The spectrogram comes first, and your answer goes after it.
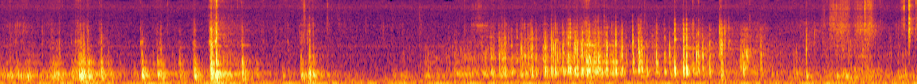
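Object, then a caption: Silicone spiky puffer toy. Long nails scratch and stroke the spiky nubs and long strands of a hand-sized, hollow blue silicone puffer toy, and the toy is stretched. The result is a quiet run of soft, crinkly scratching and rapid patter, with a dull rubbery tone and occasional brighter scrapes and sharper taps.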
